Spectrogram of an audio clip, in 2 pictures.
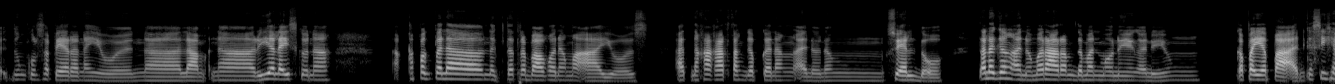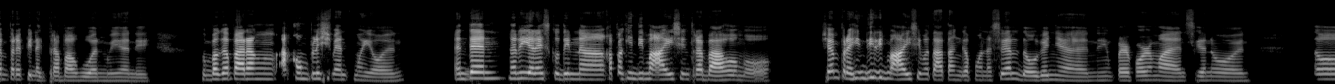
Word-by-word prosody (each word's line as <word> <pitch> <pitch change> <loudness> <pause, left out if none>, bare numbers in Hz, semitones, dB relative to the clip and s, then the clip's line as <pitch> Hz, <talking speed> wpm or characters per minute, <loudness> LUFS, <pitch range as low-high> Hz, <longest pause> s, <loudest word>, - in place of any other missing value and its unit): tungkol 225 0 -15
sa 235 - -10
pera 200 -1 -1
na 190 - -11
'yon, 165 -1 -11
na 180 -1 -5
la 180 0 0 0.2
na-realized 200 +5 0
ko 225 -2 -9
na, 210 0 -3 0.6
ah, - - -13
kapag 260 0 -5
pala 245 -3 +2
nagtatrabaho 220 -2 -3
ka 205 - -4
ng 200 0 -9
maayos 165 -2 -4 0.3
at 205 - -2
nakakatanggap 220 -2 -1
ka 200 - -2
ng 195 0 -9
ano 175 -2 -6
ng 180 +1 -14 0.5
suweldo, 200 -6 -1 0.4
talagang 280 +1 +3
ano 225 -3 -1
mararamdaman 225 -2 +2
mo 205 - -8
na 200 - -6
'yong 190 -2 -5
ano, 175 -1 -8
'yong 185 +4 -13 0.6
kapayapaan 220 -3 +5
kasi 240 +4 -4
siyempre 240 -3 -3
pinagtrabahuhan 180 -3 -5
mo 170 - -15
yan, 175 -1 -8
eh, 160 0 -12 0.5
kumbaga 245 +3 +2
parang 250 0 +6
accomplishment 265 -3 -1
mo 205 - -13
'yon, 170 +1 -9 0.5
and 255 +1 -1
then 280 0 +8
na-realized 270 -1 +5
ko 255 - -5
din 250 0 -2
na 230 -1 +4
kapag 270 +2 -3
hindi 260 - -1
maayos 245 0 +6
'yong 245 -2 -9
trabaho 215 -2 +4
mo, 175 -2 -12 0.5
siyempre 305 -3 +3
hindi 290 +2 -1
rin 300 - -1
maayos 240 +1 +6
yung 245 - -8
matatanggap 210 -1 -2
mo 205 - -11
na 200 - -12
suweldo 255 -3 -3
ganyan, 190 -4 -7
'yong 190 0 -17
performance 190 -1 -3
gano'n. 180 -2 -10 0.7
So, 240 - -5
210 Hz, 155 wpm, -23 LUFS, 185-245 Hz, 0.7 s, then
